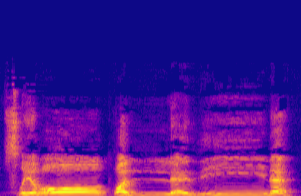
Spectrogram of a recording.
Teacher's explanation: زی نہیں ہے یہاں ذال ہے، سافٹ کریں گے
